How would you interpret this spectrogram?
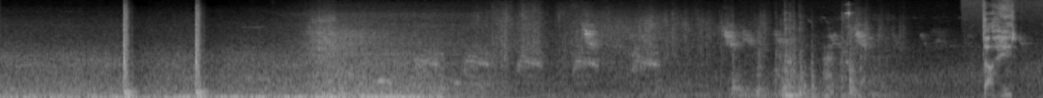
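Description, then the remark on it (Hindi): A car idles and rolls for a few seconds as it is being parked, before the engine noise drops away, followed by scattered sharp clicks and door-like thuds, with faint voices in the background. “जी ठीक है, आइए, मैं पार्क करवा देता हूँ।”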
